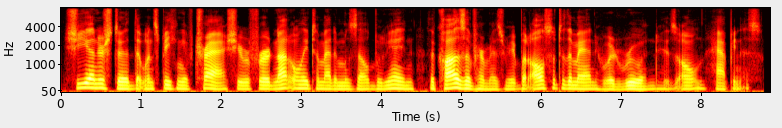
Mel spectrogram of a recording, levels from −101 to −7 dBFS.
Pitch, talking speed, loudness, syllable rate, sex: 120 Hz, 205 wpm, -22 LUFS, 5.8 syllables/s, male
